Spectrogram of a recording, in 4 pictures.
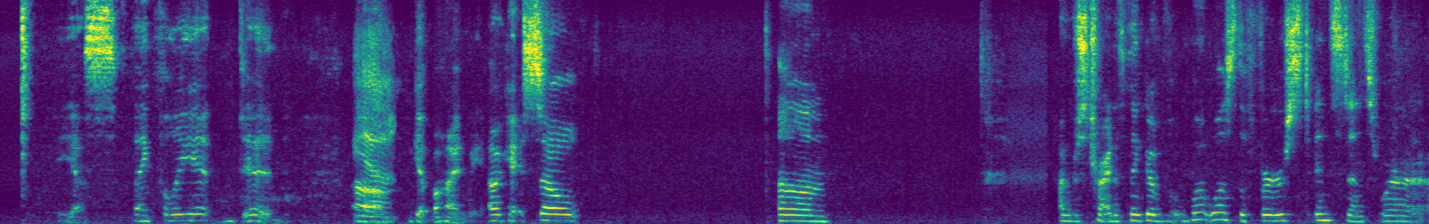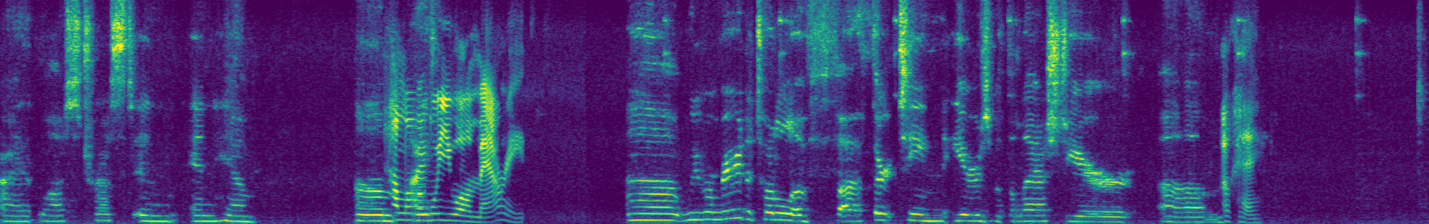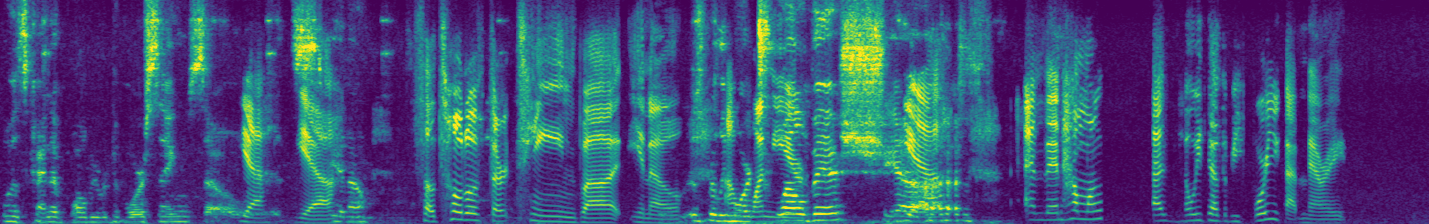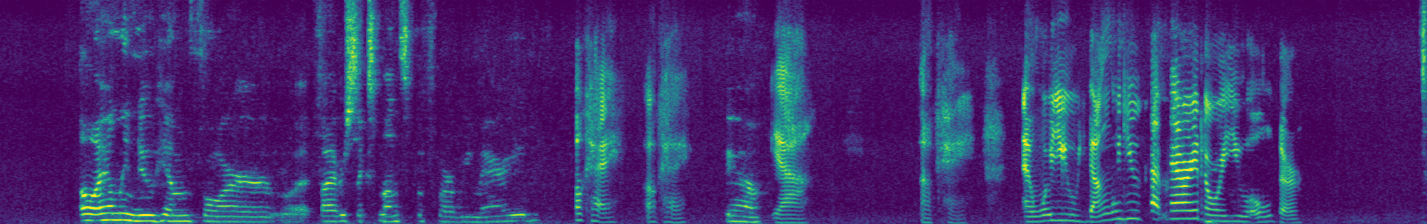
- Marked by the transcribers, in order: static; tapping; distorted speech; background speech; other background noise; other street noise; laughing while speaking: "Yeah"
- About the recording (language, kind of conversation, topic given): English, advice, How can I rebuild trust in my romantic partner after it's been broken?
